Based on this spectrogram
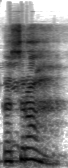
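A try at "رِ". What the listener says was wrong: इस साउंड में हा की फीलिंग आ रही है, वो हा नहीं आना है कसरा में। रॉह नहीं करना, रॉह रॉह, नीचे लाके कंप्लीट करें, रॉह रॉह।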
